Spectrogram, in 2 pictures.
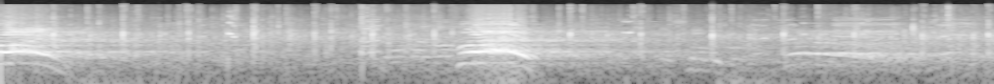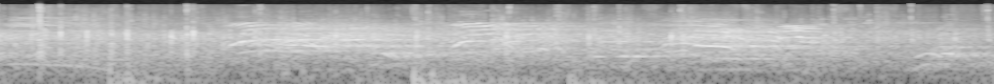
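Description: Sports shoes squeak sharply on a hard court floor.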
